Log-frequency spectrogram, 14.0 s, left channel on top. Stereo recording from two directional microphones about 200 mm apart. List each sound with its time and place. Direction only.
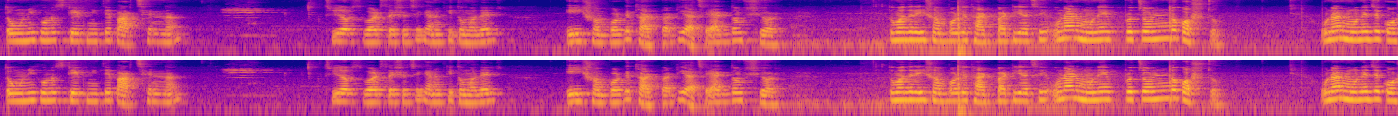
0.0 s speech: 25° right (ahead or behind)
3.2 s speech: 30° right (ahead or behind)
8.9 s a woman's voice: 15° right (ahead or behind)
13.2 s a woman's voice: 15° right (ahead or behind)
